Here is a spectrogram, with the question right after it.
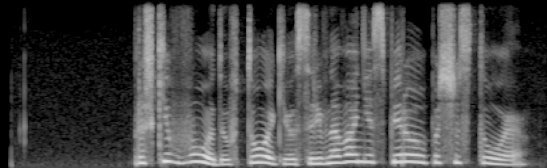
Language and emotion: Russian, positive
